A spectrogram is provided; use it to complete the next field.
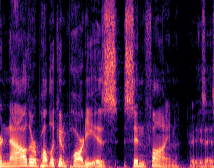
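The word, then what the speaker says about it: Sinn Féin: irish republicanism where now the republican party is sin fine is it how you pronounce it yes uh and it's just a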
